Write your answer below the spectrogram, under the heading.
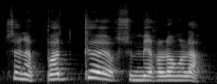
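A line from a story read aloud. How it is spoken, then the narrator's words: Grumbled. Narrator (French): grommela-t-il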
